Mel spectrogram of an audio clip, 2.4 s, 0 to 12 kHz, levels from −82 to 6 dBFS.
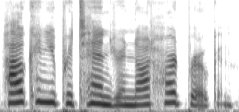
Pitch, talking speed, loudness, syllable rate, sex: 260 Hz, 200 wpm, -18 LUFS, 4.7 syllables/s, female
